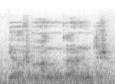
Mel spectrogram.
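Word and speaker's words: Jörmungandr: In Norse languages, it is said as Jormungandr.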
